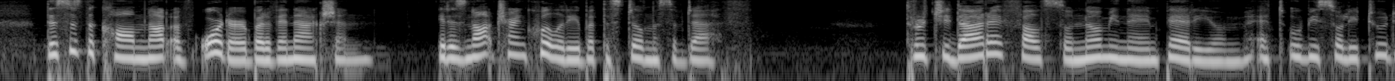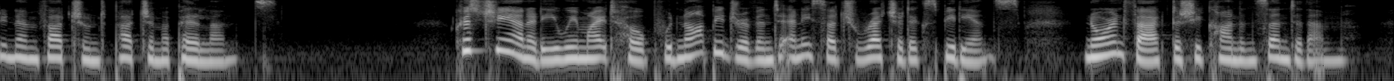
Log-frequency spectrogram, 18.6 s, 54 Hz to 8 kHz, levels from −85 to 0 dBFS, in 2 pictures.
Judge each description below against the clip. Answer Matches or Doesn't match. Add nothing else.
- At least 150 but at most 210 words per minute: Matches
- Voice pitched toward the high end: Matches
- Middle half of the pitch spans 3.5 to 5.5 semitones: Doesn't match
